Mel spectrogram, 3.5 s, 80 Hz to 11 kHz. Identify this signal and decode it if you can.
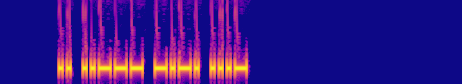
Morse code, heard as a keyed tone, about 40 wpm, 700 Hz. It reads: I2CV
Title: DXCC-100 Call Signs - 4 Characters - 40wpm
